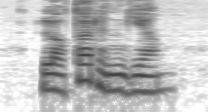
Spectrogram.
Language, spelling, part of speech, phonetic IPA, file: Polish, Lotaryngia, proper noun, [ˌlɔtaˈrɨ̃ŋʲɟja], LL-Q809 (pol)-Lotaryngia.wav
